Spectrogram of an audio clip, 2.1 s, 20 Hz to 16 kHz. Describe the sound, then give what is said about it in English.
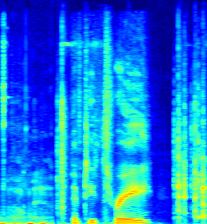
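Coins clink and jingle as they are handled and counted out as a small cash prize, about 50 to 54 cents: a cluster of bright metallic taps followed by a short sustained tone and a few more quick clinks at the end. “There's 50 cents.”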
